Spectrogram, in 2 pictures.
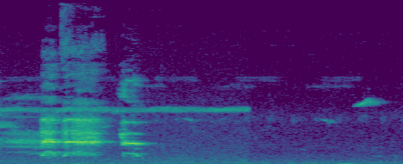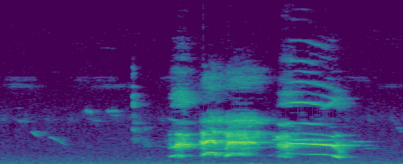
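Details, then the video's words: Two loud, harmonic crows of a red junglefowl (Gallus gallus), each a choppy, rasping phrase broken into short bursts, separated by about four seconds of quiet with a few thin chirps and a steady high tone. "Red Junglefowl (Gallus gallus) pure sound of birds singing"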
